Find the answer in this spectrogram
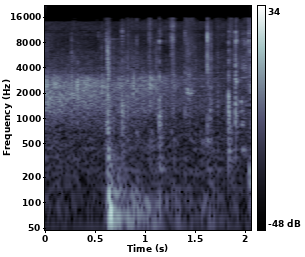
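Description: Table tennis rally: the ball clicking sharply off the rackets and the table in a quick, uneven string of knocks, with one heavy low thump a little over half a second in.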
